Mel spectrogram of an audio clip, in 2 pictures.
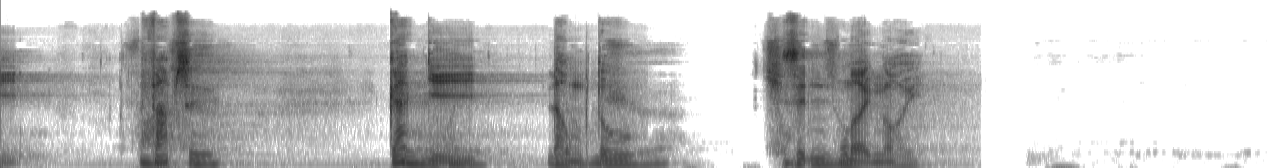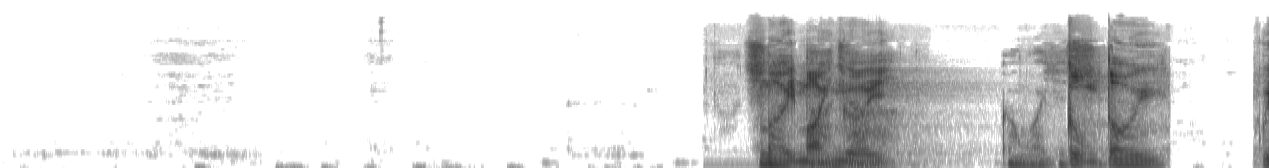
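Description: An elderly man speaks slowly and calmly into a close microphone.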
